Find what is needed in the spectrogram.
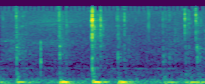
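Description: Computer keyboard being typed on: a quick, uneven run of about ten key clicks as a word is entered.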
